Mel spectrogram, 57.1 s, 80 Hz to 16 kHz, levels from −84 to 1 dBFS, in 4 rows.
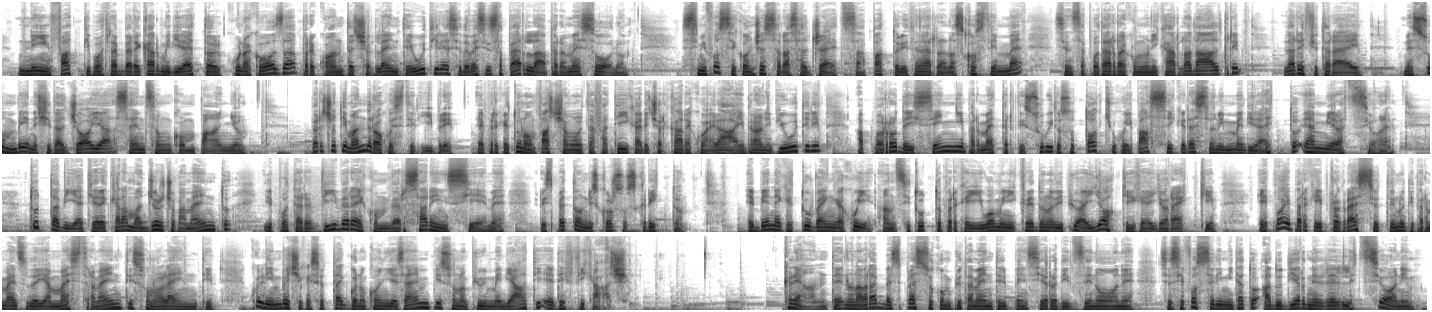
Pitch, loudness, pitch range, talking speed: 125 Hz, -16 LUFS, 115-145 Hz, 170 wpm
